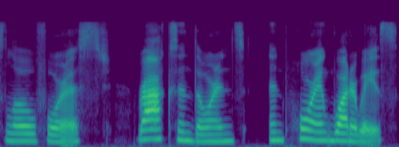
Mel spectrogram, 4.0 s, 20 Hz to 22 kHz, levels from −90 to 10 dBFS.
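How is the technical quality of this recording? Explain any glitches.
No technical faults are audible in this speech recording.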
